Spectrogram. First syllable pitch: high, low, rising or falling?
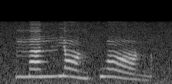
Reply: high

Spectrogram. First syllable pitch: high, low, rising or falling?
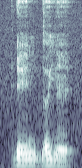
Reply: low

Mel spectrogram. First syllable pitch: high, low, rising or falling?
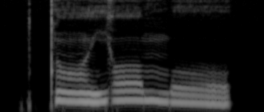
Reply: low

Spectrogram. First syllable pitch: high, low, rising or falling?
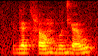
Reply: low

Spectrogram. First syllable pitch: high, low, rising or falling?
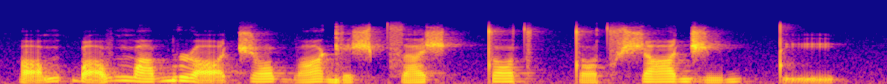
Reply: rising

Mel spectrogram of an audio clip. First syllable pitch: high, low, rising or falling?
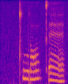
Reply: low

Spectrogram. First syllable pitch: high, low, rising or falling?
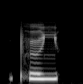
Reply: high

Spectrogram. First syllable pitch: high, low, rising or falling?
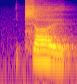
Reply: falling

